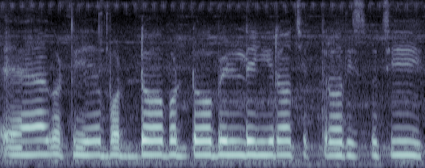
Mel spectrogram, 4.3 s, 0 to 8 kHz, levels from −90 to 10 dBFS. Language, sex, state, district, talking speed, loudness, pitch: Odia, male, Odisha, Khordha, 125 wpm, -16 LUFS, 235 Hz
